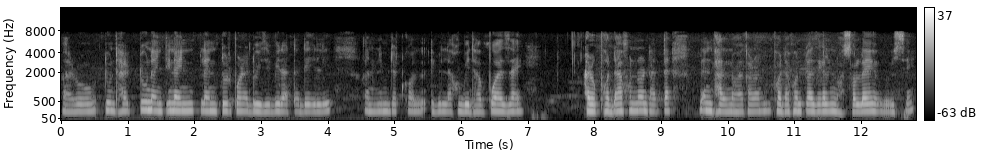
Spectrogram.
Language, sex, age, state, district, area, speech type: Assamese, female, 18-30, Assam, Barpeta, rural, spontaneous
